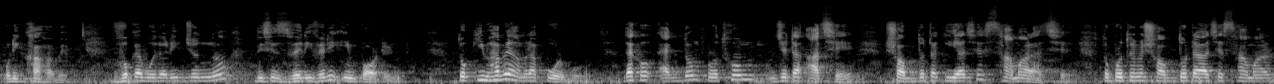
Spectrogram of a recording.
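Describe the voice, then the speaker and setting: A man's voice: fairly high pitch, warm tone. A man teaching an English vocabulary lesson to young students, explaining patiently step by step and asking questions that he then answers himself. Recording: slightly dull, lightly noisy recording.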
